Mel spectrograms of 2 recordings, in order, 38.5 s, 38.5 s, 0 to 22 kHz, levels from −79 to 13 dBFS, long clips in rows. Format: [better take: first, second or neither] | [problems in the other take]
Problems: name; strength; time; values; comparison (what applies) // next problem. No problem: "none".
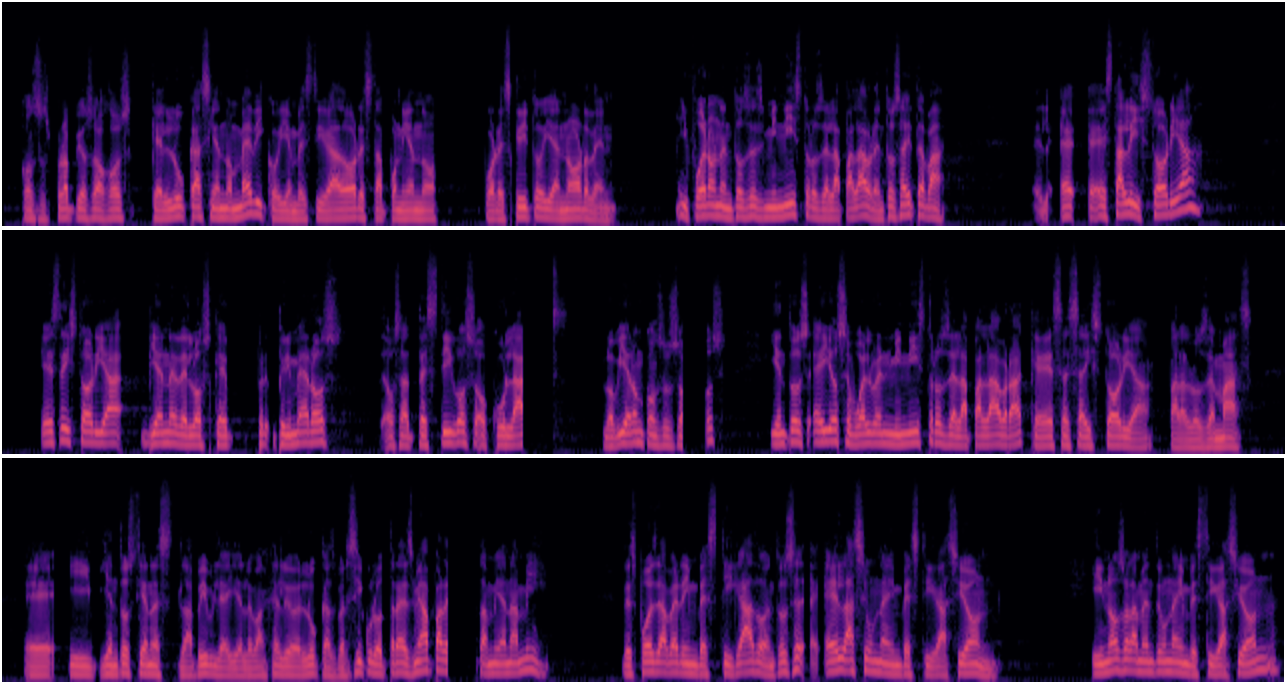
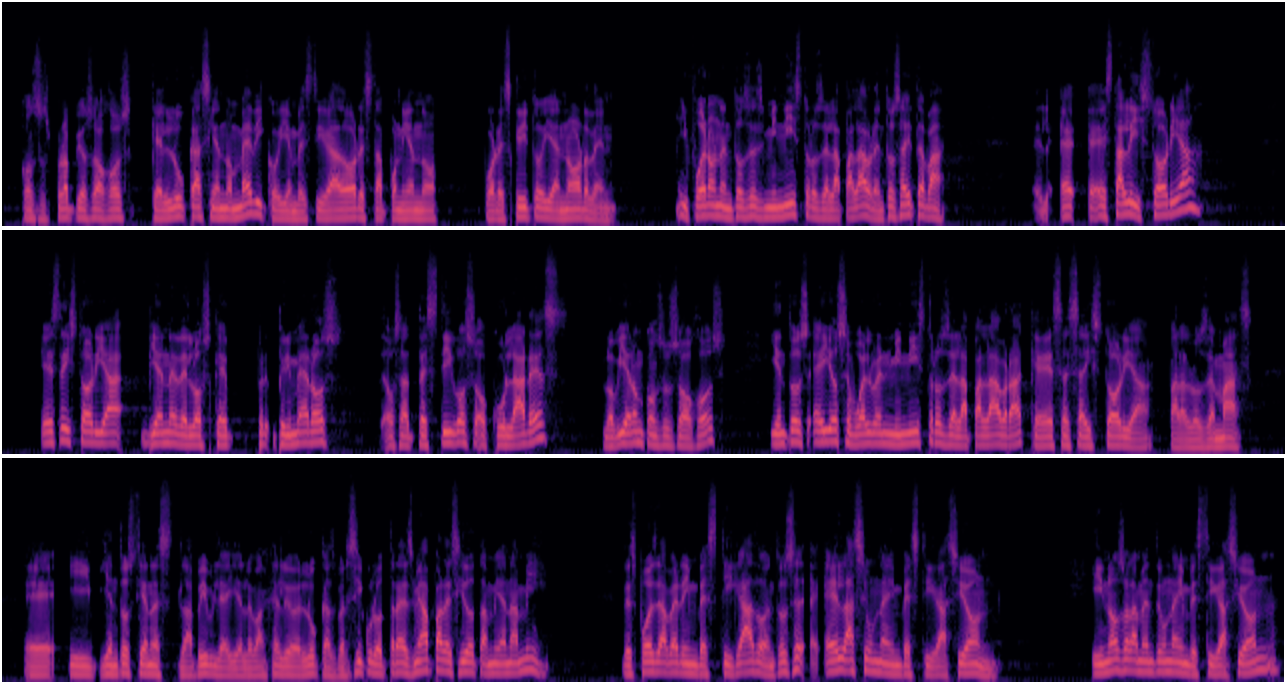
second | audio cutting out; at 18 s, at 20 s and at 30 s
